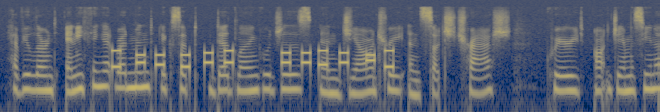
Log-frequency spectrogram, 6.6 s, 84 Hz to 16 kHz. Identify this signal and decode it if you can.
DTMF, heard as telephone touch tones, dialled by hand, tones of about 80 ms, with speech in English. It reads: 374189 8868*3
